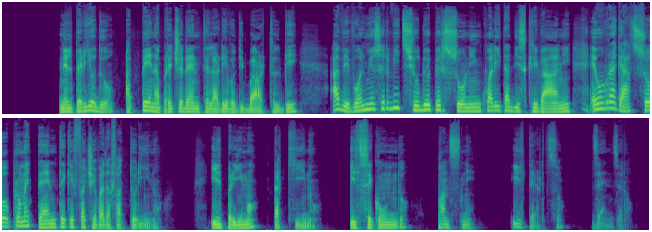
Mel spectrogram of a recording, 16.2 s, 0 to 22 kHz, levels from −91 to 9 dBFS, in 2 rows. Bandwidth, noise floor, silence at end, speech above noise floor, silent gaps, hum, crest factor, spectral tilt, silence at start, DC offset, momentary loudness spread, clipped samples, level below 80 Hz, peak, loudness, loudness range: over 20 kHz; -89 dBFS; 0.35 s; 75 dB; none; none; 14 dB; -5.5 dB/octave; 0.7 s; under 0.1%; 14 LU; under 0.1%; -44 dBFS; 0 dBFS; -14 LUFS; 6 LU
